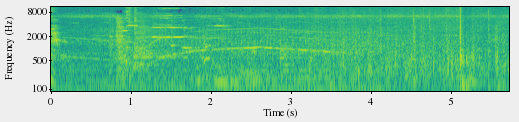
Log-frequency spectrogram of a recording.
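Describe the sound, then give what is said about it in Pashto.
An ambulance arrives with its siren wailing, tones sweeping up and down over a low engine rumble, with a sharp knock near the end. “د امبولانس غږ شو، لکه چې ډاکټر صاحب خالد راورسېده.”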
